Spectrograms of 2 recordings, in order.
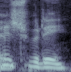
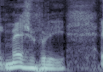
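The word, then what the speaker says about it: Mejbri: Eh, Meshbri. Eh, está buscando, se pronuncia más o menos. Meshbri.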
